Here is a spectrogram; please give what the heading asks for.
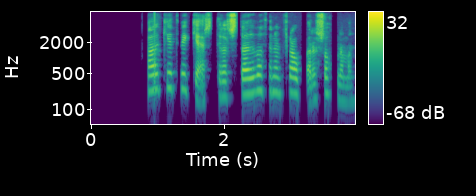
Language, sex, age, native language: Icelandic, female, 30-39, Icelandic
